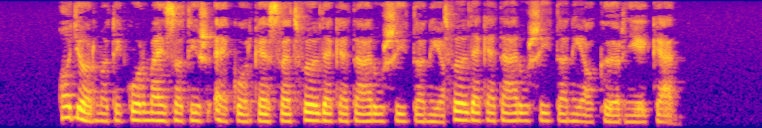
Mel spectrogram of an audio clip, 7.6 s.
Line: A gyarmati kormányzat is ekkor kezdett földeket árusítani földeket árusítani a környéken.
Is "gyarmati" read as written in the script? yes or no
yes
